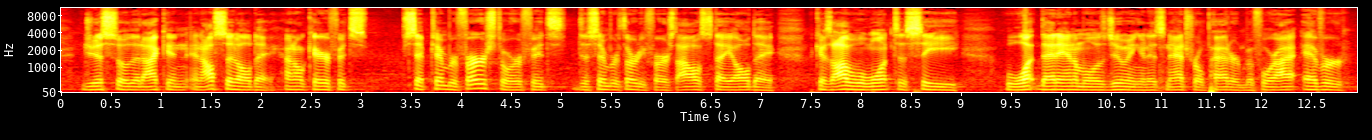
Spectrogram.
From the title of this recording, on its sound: A "Killer" Q & A at The Mobile Hunters Expo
